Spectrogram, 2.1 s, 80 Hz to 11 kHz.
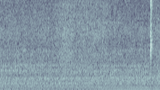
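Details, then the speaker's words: New Case SR240 wheeled skid loader, roughly 8 hours on it, just started: steady diesel idle, even drone, no knocking or stumbling, idle rising automatically; normal idle after cold start. "Hold it. And now she's running. Turn this off. You can hear the idle comes up there automatically."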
